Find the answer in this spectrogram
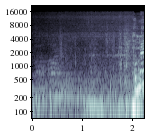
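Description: A woman's quiet voice through a hand-held microphone and hall PA, with a low steady hum underneath; it grows louder near the end.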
